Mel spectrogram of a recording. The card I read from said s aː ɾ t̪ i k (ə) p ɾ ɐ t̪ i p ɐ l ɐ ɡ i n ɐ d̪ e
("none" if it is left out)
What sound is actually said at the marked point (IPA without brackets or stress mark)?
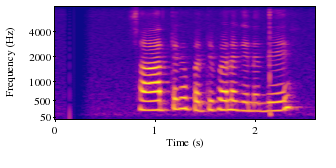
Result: ɐ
